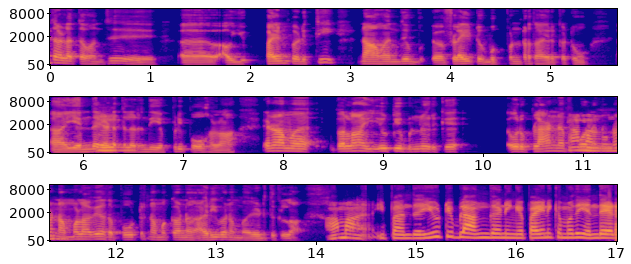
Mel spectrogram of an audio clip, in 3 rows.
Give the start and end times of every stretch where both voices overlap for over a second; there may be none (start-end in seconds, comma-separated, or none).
none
